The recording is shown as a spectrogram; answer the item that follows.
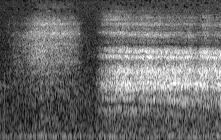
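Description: A long, steady exhale during a yoga flow, breathy and close, swelling louder partway through and holding to the end.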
